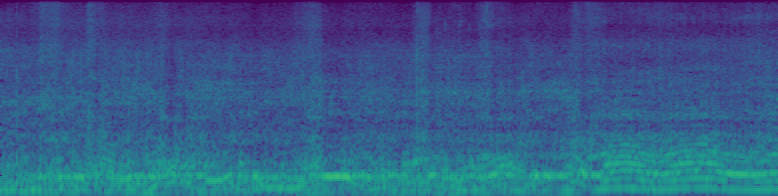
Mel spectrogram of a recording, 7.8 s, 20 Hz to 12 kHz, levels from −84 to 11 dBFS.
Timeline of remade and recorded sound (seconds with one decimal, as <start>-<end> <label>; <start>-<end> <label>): 0.0-4.3 remade; 4.3-5.1 recorded; 5.1-6.0 remade; 6.0-7.8 recorded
